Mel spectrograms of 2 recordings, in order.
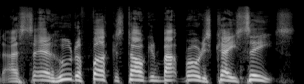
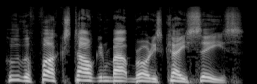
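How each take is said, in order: First: Louder, higher insistent repeat; mock belligerent shout; confrontational guy impression. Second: Loud, raised-pitch challenge; confrontational guy impression. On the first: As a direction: demand it as the tough guy, pitched way up. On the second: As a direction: imitate a tough guy calling someone out. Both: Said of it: "do my best impression of this guy".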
